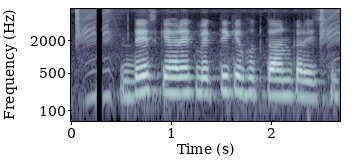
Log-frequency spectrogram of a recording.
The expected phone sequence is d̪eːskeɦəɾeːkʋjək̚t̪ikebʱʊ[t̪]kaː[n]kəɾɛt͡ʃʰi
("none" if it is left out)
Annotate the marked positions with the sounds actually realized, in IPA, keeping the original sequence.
t̪, n

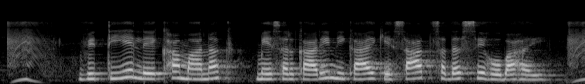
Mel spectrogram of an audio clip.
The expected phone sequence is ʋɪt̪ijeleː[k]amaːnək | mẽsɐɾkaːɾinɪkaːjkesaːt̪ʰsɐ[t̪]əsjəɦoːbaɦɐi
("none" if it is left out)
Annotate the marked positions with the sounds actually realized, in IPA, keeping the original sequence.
kʰ, d̪

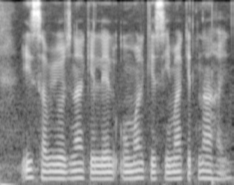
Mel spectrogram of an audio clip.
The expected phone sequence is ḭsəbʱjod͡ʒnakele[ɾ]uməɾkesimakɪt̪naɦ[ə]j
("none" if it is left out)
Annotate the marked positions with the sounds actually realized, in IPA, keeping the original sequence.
l, ə

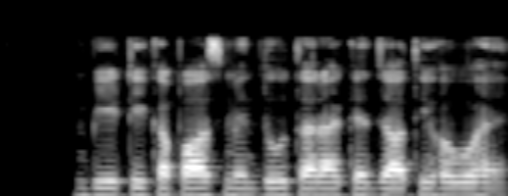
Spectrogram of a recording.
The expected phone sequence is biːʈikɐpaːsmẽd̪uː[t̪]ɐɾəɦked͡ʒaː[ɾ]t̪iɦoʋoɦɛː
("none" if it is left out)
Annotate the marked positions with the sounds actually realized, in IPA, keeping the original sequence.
t̪, none

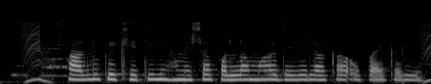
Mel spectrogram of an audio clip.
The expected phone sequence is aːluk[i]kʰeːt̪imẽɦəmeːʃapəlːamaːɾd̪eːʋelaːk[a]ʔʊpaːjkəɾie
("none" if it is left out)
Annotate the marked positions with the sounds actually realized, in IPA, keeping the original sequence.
e, a

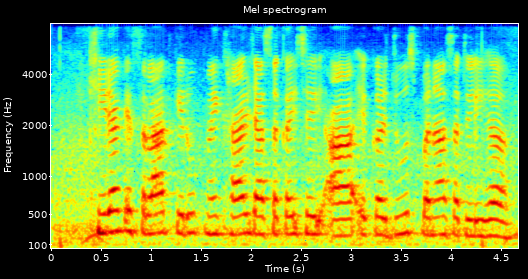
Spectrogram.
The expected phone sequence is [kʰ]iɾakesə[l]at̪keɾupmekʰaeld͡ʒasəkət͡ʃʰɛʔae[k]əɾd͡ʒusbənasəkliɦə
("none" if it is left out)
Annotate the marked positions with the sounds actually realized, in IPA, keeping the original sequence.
kʰ, l, k

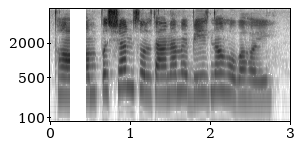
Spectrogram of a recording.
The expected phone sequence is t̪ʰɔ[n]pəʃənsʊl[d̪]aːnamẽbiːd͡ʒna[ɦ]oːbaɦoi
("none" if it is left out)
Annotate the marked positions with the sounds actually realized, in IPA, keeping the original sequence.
m, t̪, ɦ

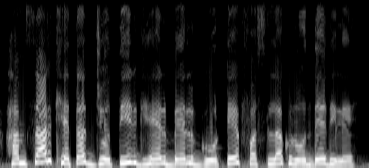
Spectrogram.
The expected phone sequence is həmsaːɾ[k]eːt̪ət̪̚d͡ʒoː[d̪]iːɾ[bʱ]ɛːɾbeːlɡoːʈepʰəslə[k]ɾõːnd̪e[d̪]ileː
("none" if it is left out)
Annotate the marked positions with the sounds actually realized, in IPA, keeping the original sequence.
kʰ, t̪, ɡʱ, k, d̪

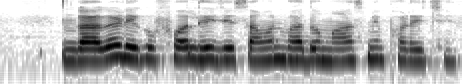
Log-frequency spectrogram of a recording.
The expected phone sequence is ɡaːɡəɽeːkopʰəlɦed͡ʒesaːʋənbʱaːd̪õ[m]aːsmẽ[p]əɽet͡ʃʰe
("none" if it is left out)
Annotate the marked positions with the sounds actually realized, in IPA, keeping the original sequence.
m, pʰ

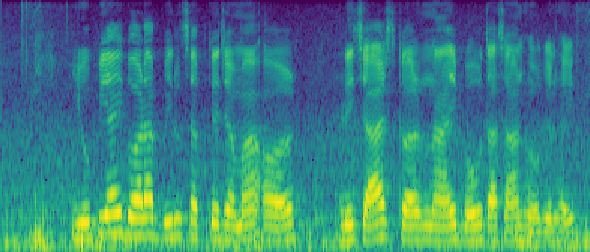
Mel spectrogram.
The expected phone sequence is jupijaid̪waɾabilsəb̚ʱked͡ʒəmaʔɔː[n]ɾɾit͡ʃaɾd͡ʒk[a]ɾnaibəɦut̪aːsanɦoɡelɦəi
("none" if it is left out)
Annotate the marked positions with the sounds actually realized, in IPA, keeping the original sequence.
none, ə

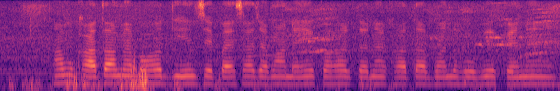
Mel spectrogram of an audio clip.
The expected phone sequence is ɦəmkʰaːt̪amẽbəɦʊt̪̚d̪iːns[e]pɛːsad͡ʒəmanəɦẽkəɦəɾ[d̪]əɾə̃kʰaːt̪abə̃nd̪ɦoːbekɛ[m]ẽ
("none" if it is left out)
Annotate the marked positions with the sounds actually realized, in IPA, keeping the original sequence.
e, t̪, n

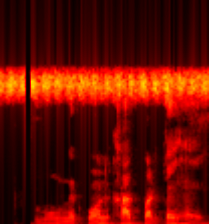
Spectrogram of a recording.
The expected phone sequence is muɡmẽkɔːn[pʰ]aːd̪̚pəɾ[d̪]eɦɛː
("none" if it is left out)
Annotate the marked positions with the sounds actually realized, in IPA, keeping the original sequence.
kʰ, t̪

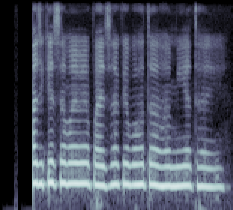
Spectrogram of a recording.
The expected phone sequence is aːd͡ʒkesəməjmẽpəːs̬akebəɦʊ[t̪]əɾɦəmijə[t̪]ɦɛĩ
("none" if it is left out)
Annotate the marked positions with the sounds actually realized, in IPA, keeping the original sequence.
t̪, t̪

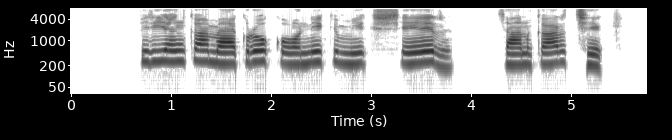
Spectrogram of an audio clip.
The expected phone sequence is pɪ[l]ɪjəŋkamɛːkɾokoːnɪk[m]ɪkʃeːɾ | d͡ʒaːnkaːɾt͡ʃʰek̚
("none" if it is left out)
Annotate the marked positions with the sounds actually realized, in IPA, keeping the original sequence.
ɾ, m

